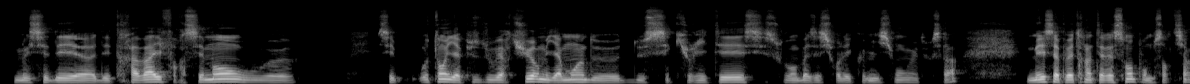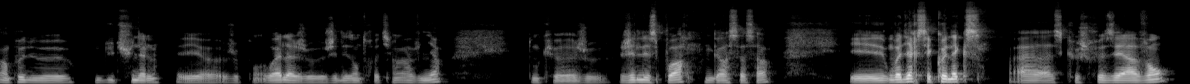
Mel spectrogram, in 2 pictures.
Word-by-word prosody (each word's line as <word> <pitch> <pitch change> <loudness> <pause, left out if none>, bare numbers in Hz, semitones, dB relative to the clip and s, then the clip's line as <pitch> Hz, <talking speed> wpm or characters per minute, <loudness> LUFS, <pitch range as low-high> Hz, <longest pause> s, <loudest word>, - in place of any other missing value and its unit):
mais 100 -1 -5
c'est 95 +2 -3
des, 100 -1 +1
heu, 95 -1 +1
des 95 +1 -8
travails 115 +3 +2
forcément 120 +2 +1
où, 100 -3 -7
heu, 95 -1 -7 0.8
c'est - - -6
p - - -28 0.2
autant 110 +3 0
il 115 - +3
y - - +5
a - - +2
plus 110 -1 -12
d'ouverture 110 +4 0
mais 115 - +1
il - - -6
y - - +4
a - - +4
moins 110 +1 0
de 95 -2 -6
de 100 -1 -13
sécurité. 100 +4 -2
C'est - - -6
souvent 95 -1 -8
basé 95 +1 -6
sur 90 - -3
les 90 0 -7
commissions 95 +3 -6
et - - -17
tout - - -27
ça. - - -6 0.7
Mais 105 +5 +3
ça 120 - +4
peut 105 - +3
être 105 - -1
intéressant 105 +4 0
pour 110 -6 -8
me - - -9
sortir 100 +2 -5
un 95 - -3
peu 110 +1 -3
de 95 -2 -5 0.3
du 95 +1 -13
tunnel 95 -2 -2 0.2
et 95 0 -6
heu, 90 -1 -6
je 90 0 -14
pen 90 - -18
ouais, 100 +1 +2
là, 100 -3 +3
je 90 -1 -6
j'ai 95 +2 -5
des 95 0 -6
entretiens 100 +2 -9
à 95 - -8
venir 100 +7 -5 0.9
donc, 95 - -11
heu, 85 0 -3
je 90 +1 -9 0.3
j'ai 105 +3 0
de 110 - +2
l'espoir, 105 +2 +3 0.2
grâce 95 -1 -2
à - - -2
ça - - -4 0.8
et 90 +1 +3
on 105 - +1
va 115 - +11
dire 140 +4 +10
que - - +5
c'est - - +5
connexe 125 -1 +9 0.3
à 90 -1 -1
ce - - -1
que - - -11
je - - -3
faisais 100 -1 +2
avant 100 +6 +4
100 Hz, 205 wpm, -24 LUFS, 95-110 Hz, 0.9 s, va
